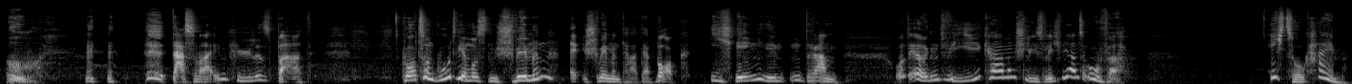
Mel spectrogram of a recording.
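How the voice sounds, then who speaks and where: An actor playing a young boastful peasant son who spins wild tales in a classic radio play, swinging from loud to hushed. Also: male voice, high voice, wildly swooping pitch, takes it slowly, long pauses, husky, heavily acted. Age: young adult.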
